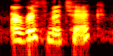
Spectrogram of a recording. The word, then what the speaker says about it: arithmetic: so you know right this word looks like arithmetic but when we're talking about sequences we say arithmetic that's the way to pronounce it all right all right so how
